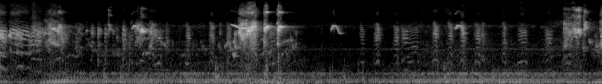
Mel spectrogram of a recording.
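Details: Rice-eating finches give scattered high, thin chirps and short tweeting bursts, loudest around the middle, with soft fluttering and a faint steady hum in the background.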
